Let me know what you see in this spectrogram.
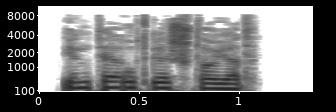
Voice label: "interruptgesteuert", German; adjectives

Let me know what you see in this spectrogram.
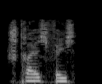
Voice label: "streichfähig", German; adjectives

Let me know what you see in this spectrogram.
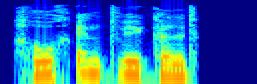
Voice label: "hochentwickelt", German; adjectives

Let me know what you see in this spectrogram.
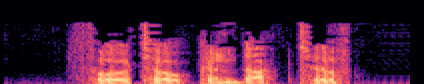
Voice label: "photoconductive", english; adjectives

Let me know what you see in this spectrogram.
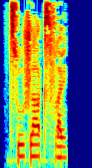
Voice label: "zuschlagsfrei", German; adjectives

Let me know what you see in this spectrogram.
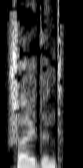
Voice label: "scheidend", german; adjectives

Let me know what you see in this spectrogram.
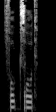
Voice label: "fuchsrot", German; adjectives

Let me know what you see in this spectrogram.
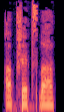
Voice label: "abschätzbar", German; adjectives

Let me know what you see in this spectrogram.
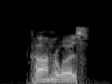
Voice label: "congruous", English; adjectives

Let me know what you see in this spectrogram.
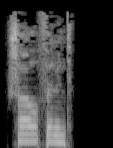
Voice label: "schaufelnd", german; adjectives

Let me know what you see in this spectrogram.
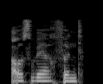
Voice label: "auswerfend", German; adjectives

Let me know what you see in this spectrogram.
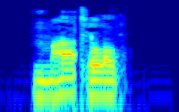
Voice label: "mottled", English; adjectives

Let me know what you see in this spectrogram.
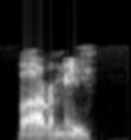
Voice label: "barmy", English; adjectives

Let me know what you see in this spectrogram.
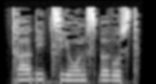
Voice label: "traditionsbewusst", German; adjectives

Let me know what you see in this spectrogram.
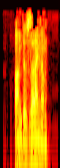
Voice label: "undesigning", english; adjectives

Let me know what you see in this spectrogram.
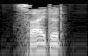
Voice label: "sided", English; adjectives

